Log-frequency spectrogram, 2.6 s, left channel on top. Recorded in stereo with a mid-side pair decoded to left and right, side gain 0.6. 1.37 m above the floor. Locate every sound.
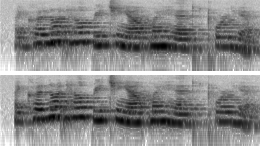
0.1 s a woman speaking: 60° right, 1.3 m; by 2.5 s 30° left, 1.1 m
